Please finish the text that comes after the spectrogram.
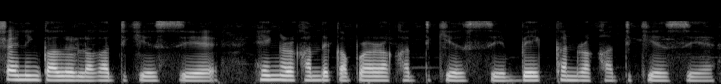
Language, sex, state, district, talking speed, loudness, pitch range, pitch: Nagamese, female, Nagaland, Dimapur, 110 wpm, -17 LUFS, 180-195 Hz, 185 Hz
